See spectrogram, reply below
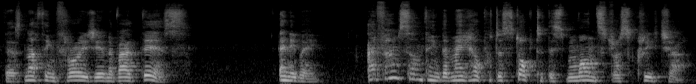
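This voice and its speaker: A woman's voice: fairly low pitch, animated, moderate pace, lightly acted. A woman playing an urgent, determined woman scientist in a radio play, grave and wary. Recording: roomy, echoing studio sound.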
